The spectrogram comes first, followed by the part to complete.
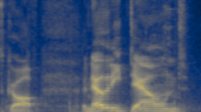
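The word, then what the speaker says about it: Gough: I await good tidings. Ah, dragon slaying. Knighthood's highest calling. Okay, so now that Goff, I thought it was always go, but he pronounced his name as Goff.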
